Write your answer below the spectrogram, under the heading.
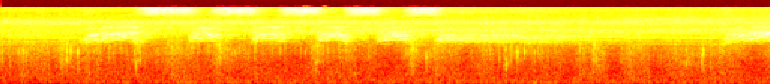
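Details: Robust cicada, known as min min semi, calling in a loud, shrill, high-pitched drone that swells in rhythmic pulses roughly twice a second over a steady insect chorus, with faint scuffing sounds beneath.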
